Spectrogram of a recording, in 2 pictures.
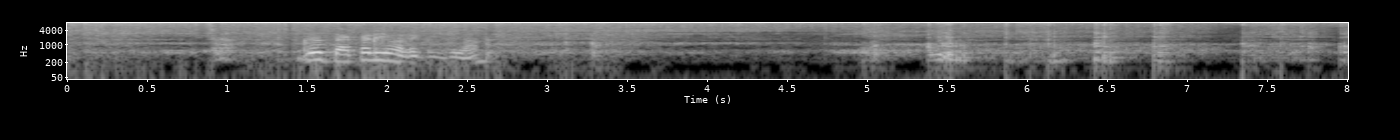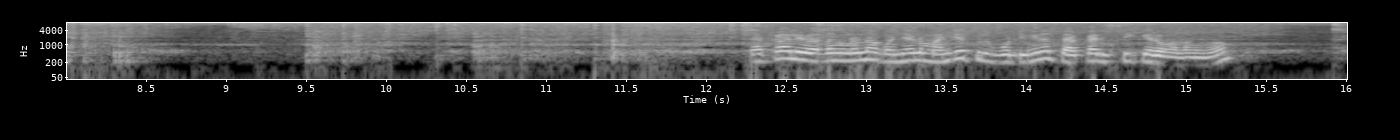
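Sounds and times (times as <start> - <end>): onions sizzling in hot oil: 0.0 - 16.0
spatula scraping and clinking: 4.8 - 13.2.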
